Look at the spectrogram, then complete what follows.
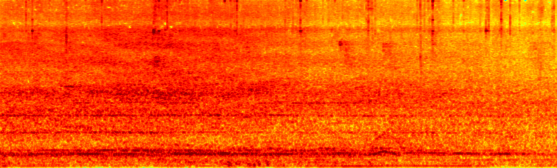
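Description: Street ambience with a steady, low mechanical hum.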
